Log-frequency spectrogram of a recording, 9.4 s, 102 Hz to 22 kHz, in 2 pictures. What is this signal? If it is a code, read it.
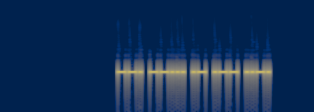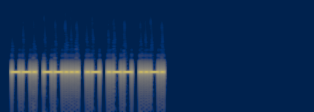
Morse code, heard as a keyed tone, about 31 wpm, 700 Hz. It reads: G7AWF G7AWF
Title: DXCC-100 Call Signs - 5 Characters - Repeated 2x - 30wpm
